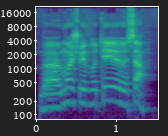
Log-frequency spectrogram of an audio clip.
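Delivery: high-pitched put-on voice, drawn-out dithering; hesitant Gertrude. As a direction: play an undecided player in a high mock voice. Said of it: "Je suis Gertrude". (voix aiguë d'une joueuse qui hésite)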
